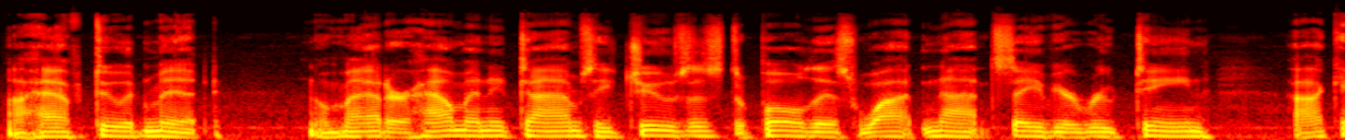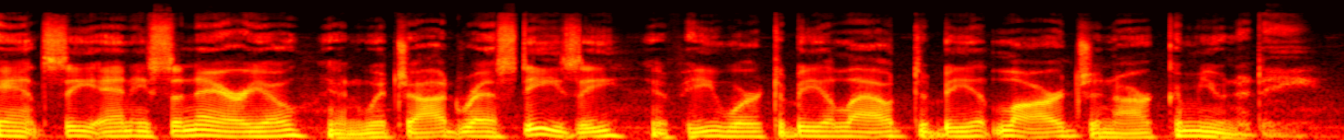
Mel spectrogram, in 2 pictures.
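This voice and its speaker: A man's voice: low-pitched, fairly even intonation, normal speed, natural voice. A man playing a wordy, protective husband and father in an audio drama, speaking in a stiffly formal, precise way. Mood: guarded, earnest.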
